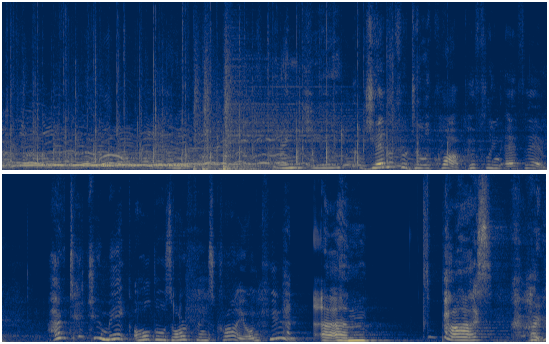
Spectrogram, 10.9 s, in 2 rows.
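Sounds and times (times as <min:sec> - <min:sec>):
crowd clapping and cheering: 0:00.0 - 0:05.3
speech: 0:03.7 - 0:09.3, 0:09.9 - 0:10.8.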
